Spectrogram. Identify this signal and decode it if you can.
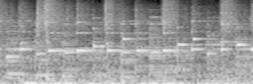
There is no code.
